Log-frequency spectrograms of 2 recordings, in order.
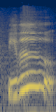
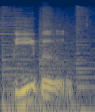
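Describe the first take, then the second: First: It is said in a lively, excited tone. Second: It is said in an absent, distracted tone. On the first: The speaker is thrilled. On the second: The speaker is not really listening. "pretending to listen"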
